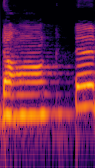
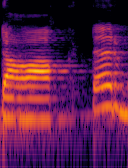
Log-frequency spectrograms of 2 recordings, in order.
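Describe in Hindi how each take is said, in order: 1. पहला स्वर नाक से अनुनासिक है। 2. पहला स्वर मौखिक है, नाक की आवाज़ नहीं है। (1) "हम डॉक्टर नहीं" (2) "नाक से साउंड नहीं आ रहा है"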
